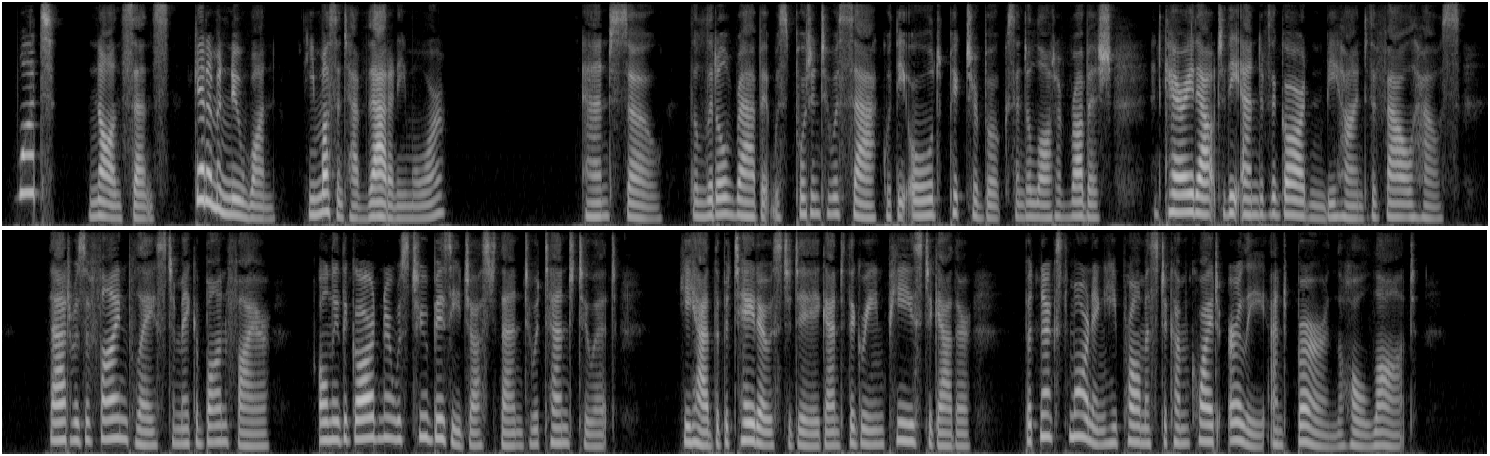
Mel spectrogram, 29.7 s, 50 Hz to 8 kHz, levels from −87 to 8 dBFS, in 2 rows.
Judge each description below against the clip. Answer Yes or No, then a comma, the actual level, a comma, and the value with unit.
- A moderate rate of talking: Yes, average, 190 wpm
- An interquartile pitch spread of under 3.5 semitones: No, average, 4.6 semitones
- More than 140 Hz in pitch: Yes, high, 190 Hz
